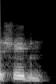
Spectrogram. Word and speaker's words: Chabon: I don't know how to pronounce his last name. Chabon? Yeah, Chabon.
